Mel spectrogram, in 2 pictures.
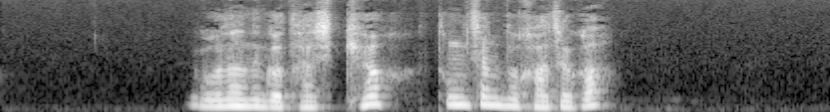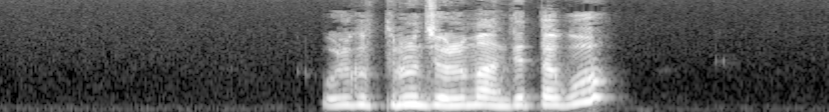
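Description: A young man speaks softly and close up.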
